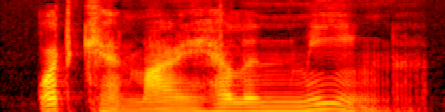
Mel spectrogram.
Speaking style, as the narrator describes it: replied Lady Ruthven

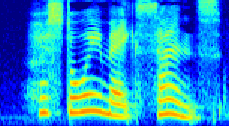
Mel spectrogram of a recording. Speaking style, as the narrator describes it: Riptide said desperately

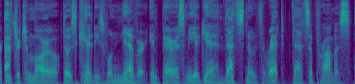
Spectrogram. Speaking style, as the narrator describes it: LBJ whispered into her ear

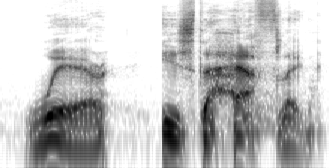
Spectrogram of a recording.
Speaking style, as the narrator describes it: Drizzt snarled

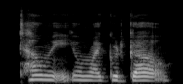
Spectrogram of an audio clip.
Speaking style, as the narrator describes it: Draco rasped into their kiss

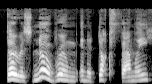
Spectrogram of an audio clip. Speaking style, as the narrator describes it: said sternly

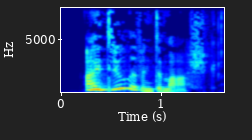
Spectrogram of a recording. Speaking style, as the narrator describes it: Amat exclaimed

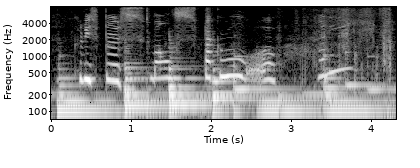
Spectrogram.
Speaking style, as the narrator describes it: pleaded

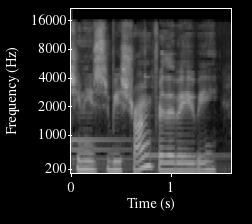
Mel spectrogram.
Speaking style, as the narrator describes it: said

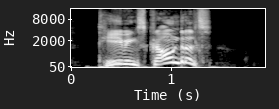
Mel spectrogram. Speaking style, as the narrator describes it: bellowed again

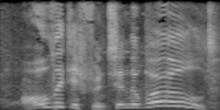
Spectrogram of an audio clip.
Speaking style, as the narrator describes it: reply excitedly

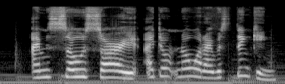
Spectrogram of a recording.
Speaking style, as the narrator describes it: Tammy cried

